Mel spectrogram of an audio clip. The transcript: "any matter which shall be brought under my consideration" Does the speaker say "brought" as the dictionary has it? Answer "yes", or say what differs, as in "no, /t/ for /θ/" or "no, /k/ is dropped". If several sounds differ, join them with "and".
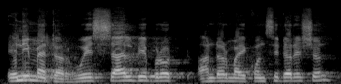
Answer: yes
